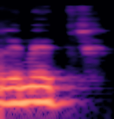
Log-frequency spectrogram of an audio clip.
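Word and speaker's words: Lemaître: Eso lo descubrió un sacerdote que vivía en Bélgica que se llama Lemaitre, se escribe, pero se pronuncia Lemetre.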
